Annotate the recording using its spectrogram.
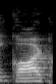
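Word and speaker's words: caught: सी ए यू जीएसटी तो भाई यू जीएसटी कॉट होता है ये भी कॉक्ड नहीं होगा जी साइलेंट है जैसे ब्रॉड था वैसे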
